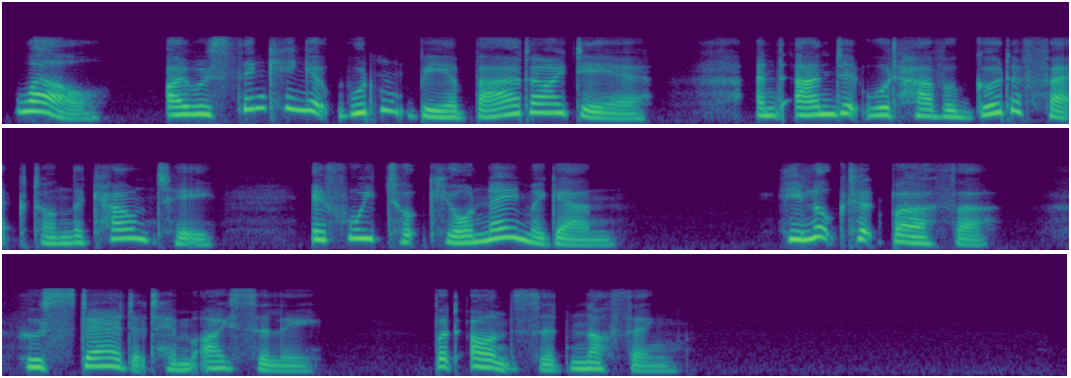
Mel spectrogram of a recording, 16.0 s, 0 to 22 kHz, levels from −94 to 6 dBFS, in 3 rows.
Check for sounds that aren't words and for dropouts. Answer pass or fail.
pass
